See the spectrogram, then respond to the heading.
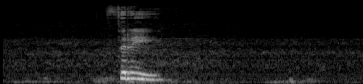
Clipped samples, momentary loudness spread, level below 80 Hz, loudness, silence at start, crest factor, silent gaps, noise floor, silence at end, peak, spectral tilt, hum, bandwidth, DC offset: under 0.1%; 29 LU; -62 dBFS; -22 LUFS; 1.05 s; 24 dB; none; -52 dBFS; 0.7 s; -4 dBFS; -4.5 dB/octave; none; 16.5 kHz; under 0.1%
